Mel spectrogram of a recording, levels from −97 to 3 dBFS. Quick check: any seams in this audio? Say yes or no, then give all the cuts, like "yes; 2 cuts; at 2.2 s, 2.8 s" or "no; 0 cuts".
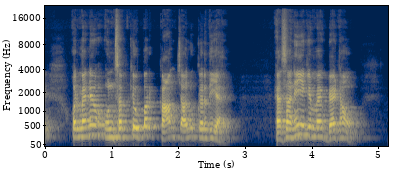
no; 0 cuts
